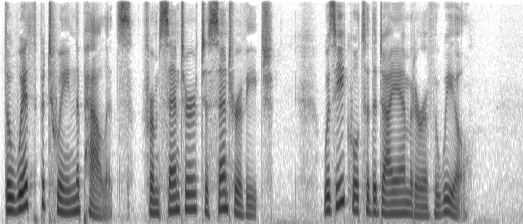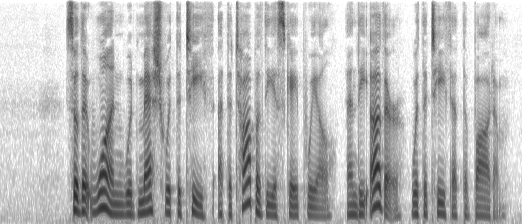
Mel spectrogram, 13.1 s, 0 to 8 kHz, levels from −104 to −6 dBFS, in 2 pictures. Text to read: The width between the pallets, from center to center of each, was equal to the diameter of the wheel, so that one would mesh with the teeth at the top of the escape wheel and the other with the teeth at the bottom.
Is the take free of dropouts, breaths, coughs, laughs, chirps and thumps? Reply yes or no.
yes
